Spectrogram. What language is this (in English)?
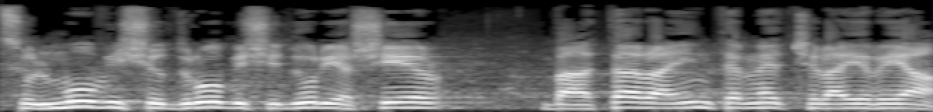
Hebrew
